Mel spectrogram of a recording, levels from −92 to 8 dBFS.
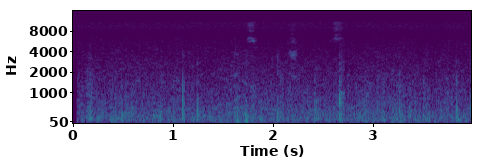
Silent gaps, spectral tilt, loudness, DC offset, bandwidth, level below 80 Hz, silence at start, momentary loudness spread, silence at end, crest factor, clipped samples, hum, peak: none; -5.5 dB/octave; -57 LUFS; under 0.1%; 11.5 kHz; -68 dBFS; 0.05 s; 4 LU; 0 s; 26 dB; under 0.1%; none; -30 dBFS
